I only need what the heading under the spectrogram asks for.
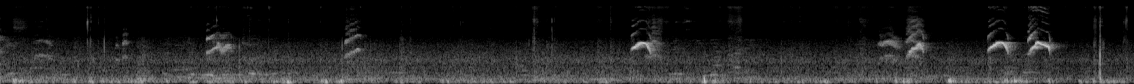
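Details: In its morning routine, a cockatiel repeats shrill, rising chirps, scattered early on, then clustered in loud bursts toward the end, over a low household murmur.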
